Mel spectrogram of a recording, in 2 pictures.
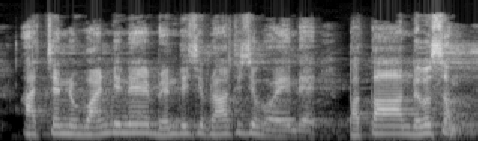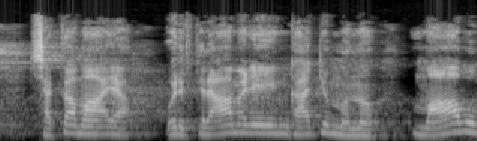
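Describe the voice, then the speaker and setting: With music in the background, a man talks at a high pitch. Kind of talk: sermon.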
